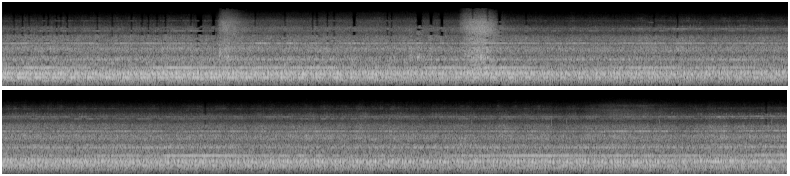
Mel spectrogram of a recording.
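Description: A train running close by: a loud, steady hum of several tones from its engine and traction equipment, with two short hisses about two and five seconds in. Near the end the tones begin to rise in pitch.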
